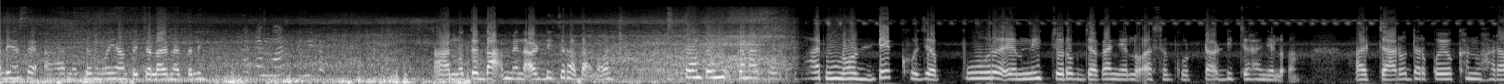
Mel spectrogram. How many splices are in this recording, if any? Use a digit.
1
